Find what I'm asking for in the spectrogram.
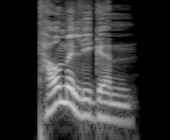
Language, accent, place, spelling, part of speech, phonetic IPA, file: German, Germany, Berlin, taumeligem, adjective, [ˈtaʊ̯məlɪɡəm], De-taumeligem.ogg
- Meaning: strong dative masculine/neuter singular of taumelig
